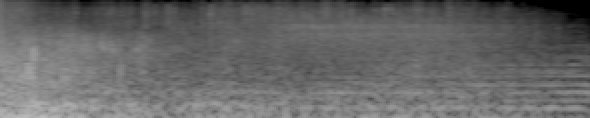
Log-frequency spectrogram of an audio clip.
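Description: A Confringo fire-spell blast in the Hogwarts Legacy video game, a deep booming explosion that bursts at once and then fades into a long low rumbling tail, heard alone.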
